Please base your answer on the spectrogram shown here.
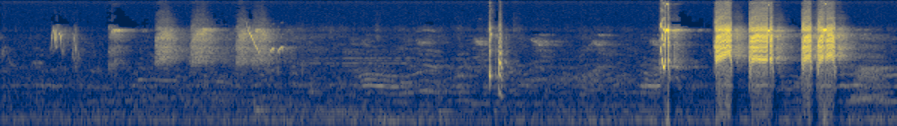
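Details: Black francolin (kala teetar) calling: soft high hissy notes early on, then a loud harsh grating burst of three or four rasping broadband notes in quick succession near the end.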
